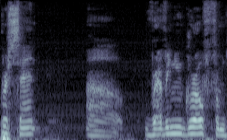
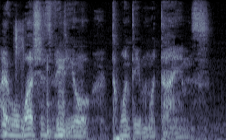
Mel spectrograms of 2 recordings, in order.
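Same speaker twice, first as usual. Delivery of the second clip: crude put-on Japanese accent; 4 semitones lower, 4 dB quieter than usual. Imitating a japanese businessman secretly watching the podcast: racist impression of a japanese man. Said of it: "my racist impression of a Japanese man".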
